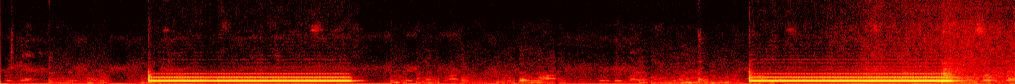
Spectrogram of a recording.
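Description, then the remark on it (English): A phone call rings out unanswered: two long, steady ringback tones about two seconds each, separated by a pause of quiet background murmur, fairly loud. “Let's get this guy on the phone.”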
